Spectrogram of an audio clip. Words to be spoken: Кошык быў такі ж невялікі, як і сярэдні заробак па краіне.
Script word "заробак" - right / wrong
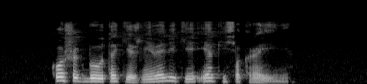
wrong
